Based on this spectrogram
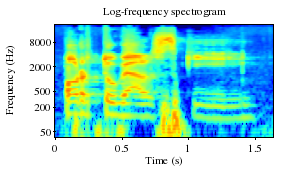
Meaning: Portuguese
- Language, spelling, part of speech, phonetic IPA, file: Czech, portugalský, adjective, [ˈportuɡalskiː], Cs-portugalský.ogg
